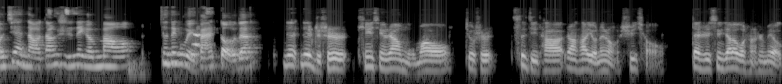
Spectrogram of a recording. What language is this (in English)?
Chinese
